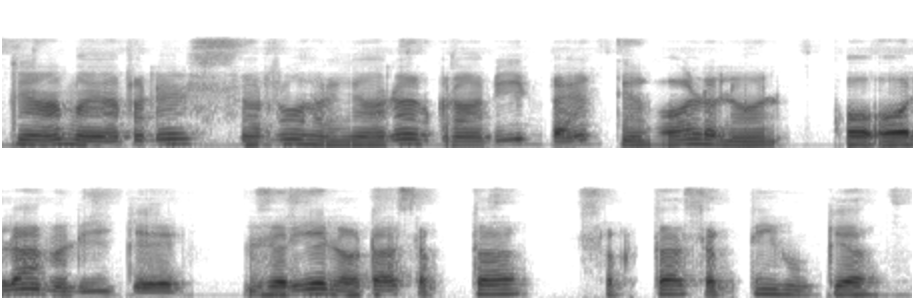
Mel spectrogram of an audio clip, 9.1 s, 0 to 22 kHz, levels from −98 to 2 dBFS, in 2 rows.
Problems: constant background noise, low volume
